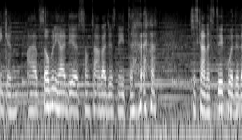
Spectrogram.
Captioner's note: laughs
